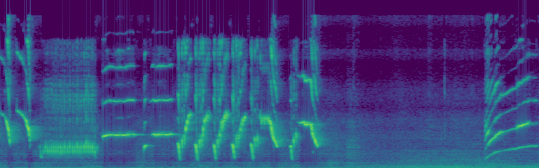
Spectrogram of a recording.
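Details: Canary singing a master song for tutoring other cage birds: a harsh buzzy rattle, clear high whistled notes, a run of quick falling sweeps, then a pause and rising slurred whistles.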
